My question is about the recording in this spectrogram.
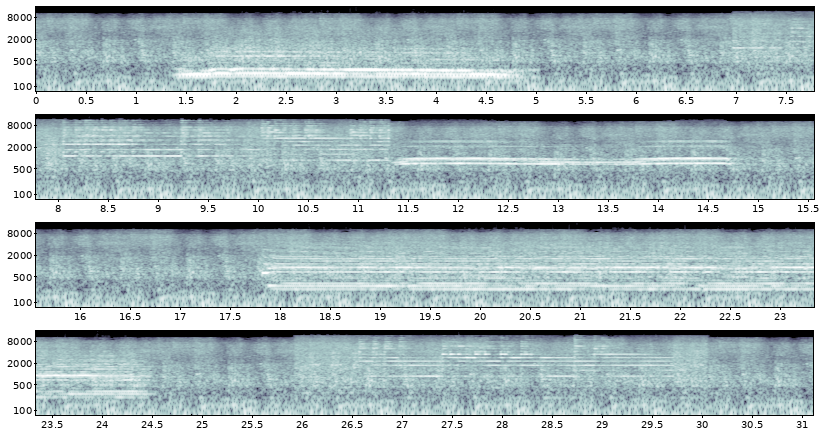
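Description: Steam-train sound effects: steady rhythmic chugging with a series of whistle and horn blasts over it. There is a loud low horn chord near the start, then higher whistles, a wavering whistle, a long low horn chord in the middle, and high whistles again near the end.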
